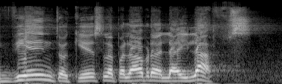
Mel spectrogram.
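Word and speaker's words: λαῖλαψ: Lailaps, esa es la idea. El sonido de esta palabra, la pronunciación de esta palabra, es como que reduplica el significado de este término.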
